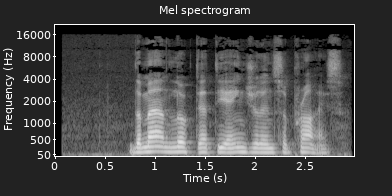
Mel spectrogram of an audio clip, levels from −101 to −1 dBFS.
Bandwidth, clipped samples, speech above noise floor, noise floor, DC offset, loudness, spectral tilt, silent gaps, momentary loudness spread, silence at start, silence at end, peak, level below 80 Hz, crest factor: 15.5 kHz; under 0.1%; 28 dB; -48 dBFS; under 0.1%; -20 LUFS; -6 dB/octave; none; 7 LU; 0.75 s; 0.15 s; -2 dBFS; -50 dBFS; 20 dB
